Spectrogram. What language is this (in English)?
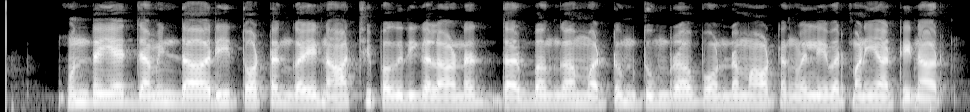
Tamil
